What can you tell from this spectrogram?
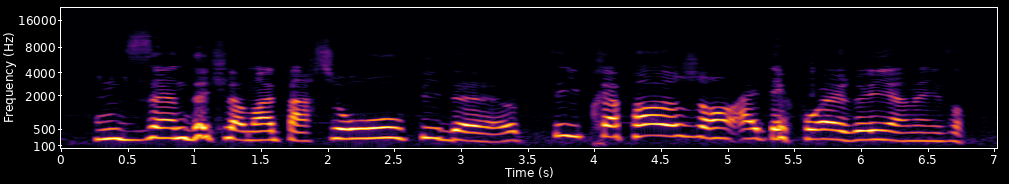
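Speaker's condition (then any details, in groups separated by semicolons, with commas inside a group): Friedreich's ataxia; cerebellar, poor balance and coordination, spasms, scoliosis surgery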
